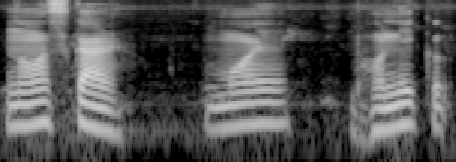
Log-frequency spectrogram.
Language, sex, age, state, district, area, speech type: Assamese, male, 45-60, Assam, Dhemaji, rural, read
